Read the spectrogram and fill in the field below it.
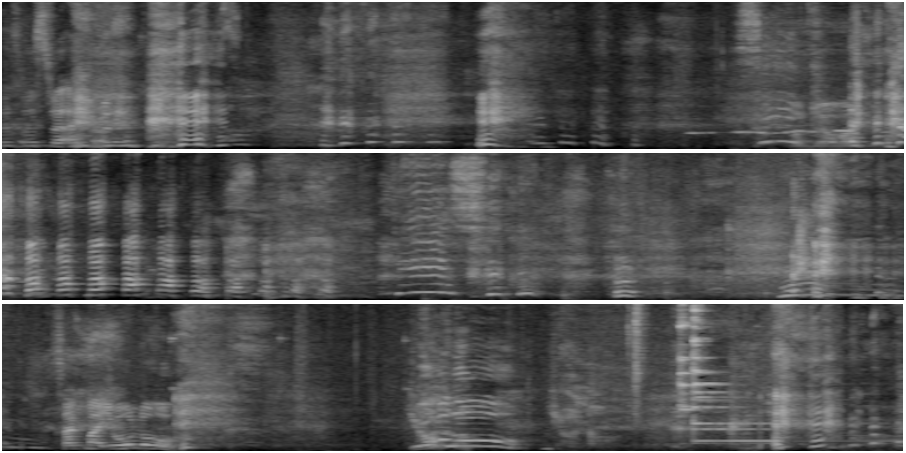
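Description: An elderly woman talks playfully close by.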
